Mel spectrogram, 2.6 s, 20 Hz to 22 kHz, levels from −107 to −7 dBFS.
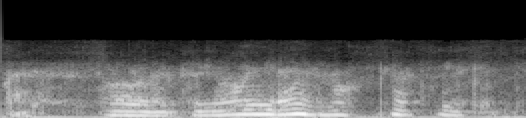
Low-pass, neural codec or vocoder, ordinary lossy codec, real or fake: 5.4 kHz; codec, 24 kHz, 3 kbps, HILCodec; none; fake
